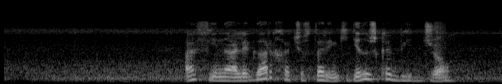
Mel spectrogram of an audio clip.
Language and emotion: Russian, neutral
